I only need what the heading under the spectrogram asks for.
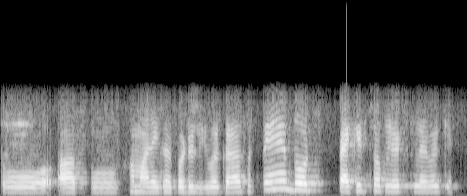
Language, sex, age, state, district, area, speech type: Urdu, female, 30-45, Uttar Pradesh, Muzaffarnagar, urban, conversation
